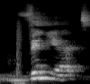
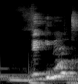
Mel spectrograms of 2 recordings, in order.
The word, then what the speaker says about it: vignette: of that, is that the G in vignette is actually silent. Like I used to say vignette, and I don't know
